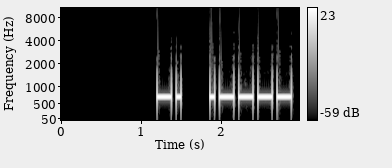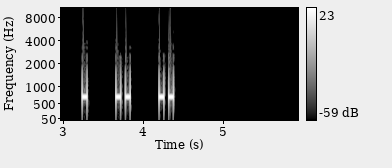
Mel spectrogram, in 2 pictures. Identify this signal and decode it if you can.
Morse code, heard as a keyed tone, about 20 wpm, spaced as for 14 wpm, 700 Hz. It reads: N1EII
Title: 042 Lesson 8g - Number 1 - Call Signs 20wpm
